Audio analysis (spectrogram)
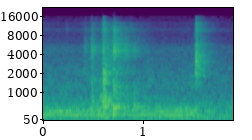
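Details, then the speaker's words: KDK ceiling fan installed 2004, after full overhaul, cleaning and regreasing of bearings that had been dry and noisy: only a faint steady low hum, no grinding; bearings now running quiet. "Sebelum ni ada bearing macam bunyi bearing sikit, bising sikit. Alhamdulillah. Memang macam baru ah."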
